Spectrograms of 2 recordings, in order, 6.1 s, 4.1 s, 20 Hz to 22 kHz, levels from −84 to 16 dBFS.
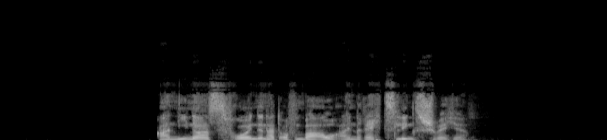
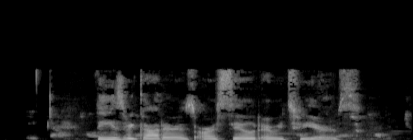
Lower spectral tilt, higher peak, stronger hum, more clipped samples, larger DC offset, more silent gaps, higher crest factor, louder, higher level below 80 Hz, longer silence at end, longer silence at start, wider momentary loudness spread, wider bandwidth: about the same, -3 dB/octave vs -3.5 dB/octave; about the same, -2 dBFS vs -4 dBFS; neither; neither; neither; neither; about the same, 20 dB vs 20 dB; first, -18 LUFS vs -22 LUFS; first, -52 dBFS vs -68 dBFS; first, 1.4 s vs 0.3 s; first, 1.55 s vs 0.3 s; second, 9 LU vs 18 LU; about the same, 11 kHz vs 11.5 kHz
